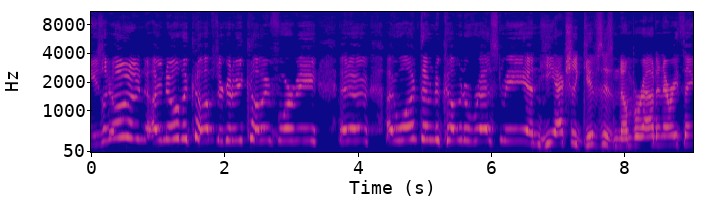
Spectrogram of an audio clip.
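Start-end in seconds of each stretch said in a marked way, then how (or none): 0.3-6.5 mock tearful, blubbering, high-pitched crying voice. Retelling what a man said while crying, imitating someone crying. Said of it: "And he's crying".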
